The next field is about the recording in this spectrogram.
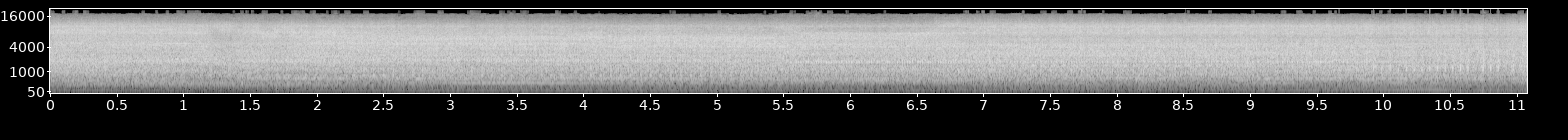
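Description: Steady idle with a hard, even tapping riding over the engine note, a knock from the bottom end that wants checking. Cause suspected, not confirmed.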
